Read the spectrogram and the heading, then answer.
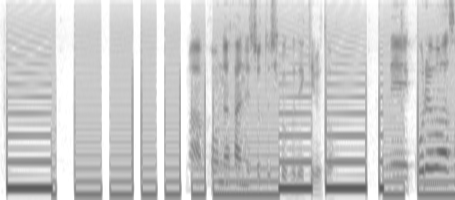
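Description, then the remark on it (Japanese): An analog synthesizer, using a triangle wave mixed with another waveform, plays a series of bright, buzzy notes shifted up an octave with the octave setting while the same keys are played, first in short staccato bursts and then held longer, with a voice briefly talking over the middle. “はい、でえー、っとオクターブまあその音の高さですねというのも今選べて同じところを弾いていても”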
